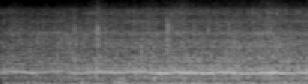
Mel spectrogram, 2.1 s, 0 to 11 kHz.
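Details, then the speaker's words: 2021 Specialized Kenevo Expert e-MTB, Brose motor in turbo mode and highest gear, climbing a steep hill. Steady mid-pitched motor whine holds even with light wind noise; quieter than other e-bikes the rider has heard. Normal motor whine under load. "So yeah, you can hear that motor going. It's not too loud on this, to be honest. I've heard e-bikes have a lot louder motors, so here we go."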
